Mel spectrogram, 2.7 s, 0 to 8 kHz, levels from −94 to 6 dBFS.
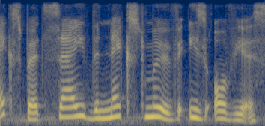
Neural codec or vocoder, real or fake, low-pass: none; real; 7.2 kHz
